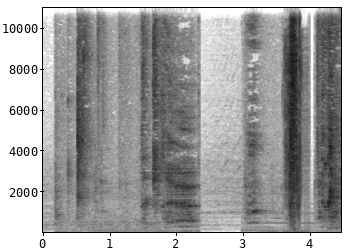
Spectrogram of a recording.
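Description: A man groaning and gasping in pain, without words, then a sudden sharp crack near the end that is the loudest sound.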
